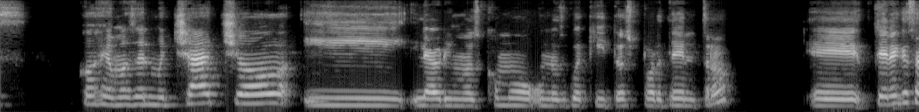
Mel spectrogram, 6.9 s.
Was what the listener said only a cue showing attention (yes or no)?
yes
